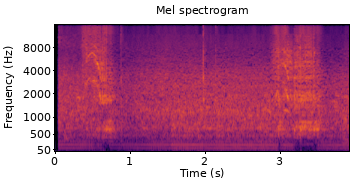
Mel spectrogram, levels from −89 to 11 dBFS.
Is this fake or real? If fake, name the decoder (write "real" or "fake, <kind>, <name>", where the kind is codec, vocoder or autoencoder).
real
